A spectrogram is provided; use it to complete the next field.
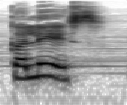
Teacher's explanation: संस्कृत क्लेश मधला क आणि ल हे कठीण जोडाक्षर तोडण्यासाठी तिथे स्वर घातला गेला आहे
